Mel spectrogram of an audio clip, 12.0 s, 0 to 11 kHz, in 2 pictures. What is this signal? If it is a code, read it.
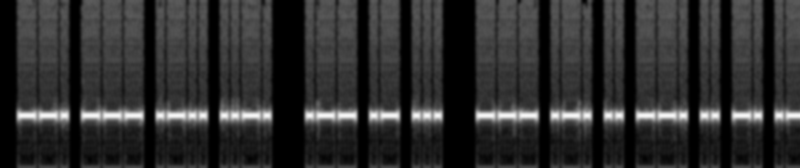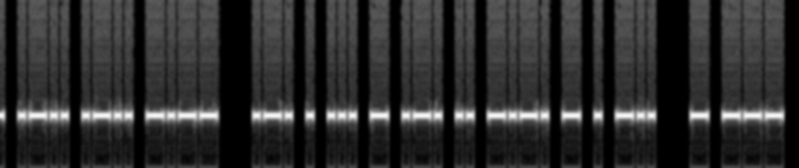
Morse code, heard as a keyed tone, about 30 wpm, 1000 Hz. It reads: GOLF WAS ORIGINALLY RESTRICTED TO
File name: qotdfiles / 30wpm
